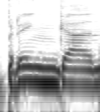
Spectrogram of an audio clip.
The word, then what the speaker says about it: briggan: Ch when post-vowelic G or GS at the end of a word, such as dags meaning day, and nga when before K, G, GW, or Q, as in bringan meaning to bring, and drinkan meaning to drink.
